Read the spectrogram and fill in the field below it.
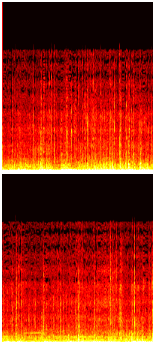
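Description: Tyres crunch and rumble over a dirt path.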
